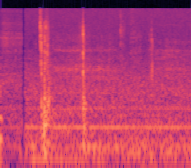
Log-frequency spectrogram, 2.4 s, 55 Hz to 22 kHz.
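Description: Rear door handle of a Ford F-150 Lightning pulled and the door latch releasing, with two short clicks about half a second and a second in, over a steady low hum.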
